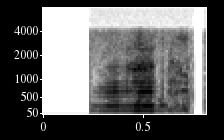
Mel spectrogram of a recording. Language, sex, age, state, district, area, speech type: Maithili, male, 60+, Bihar, Saharsa, urban, conversation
